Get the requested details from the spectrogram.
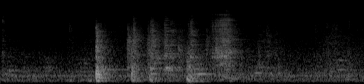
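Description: A chair creaks and knocks as an elderly man gets up.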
